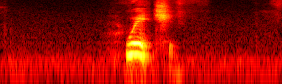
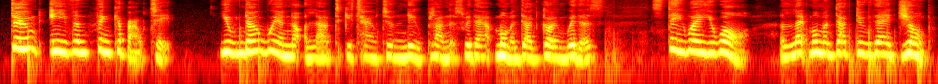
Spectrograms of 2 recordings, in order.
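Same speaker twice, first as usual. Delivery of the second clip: warning; 6 dB louder, faster than usual. Acted. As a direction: tell the little ones off sharply. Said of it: "warned Tula".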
